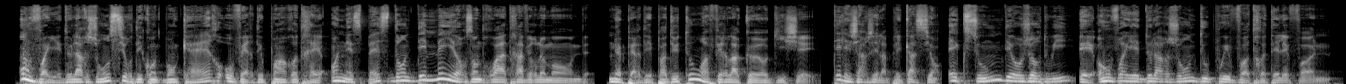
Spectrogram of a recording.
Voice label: locutor frances marruecos french moroccan voiceover; locutor francés de Marruecos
